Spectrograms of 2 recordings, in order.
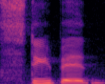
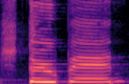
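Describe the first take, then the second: First: The word is said plainly, without extra force. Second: The word is said with strong, forceful emphasis. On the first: It is a mild remark. "not stupid" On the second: It is meant to hurt. "Like somebody put some emphasis in it"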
